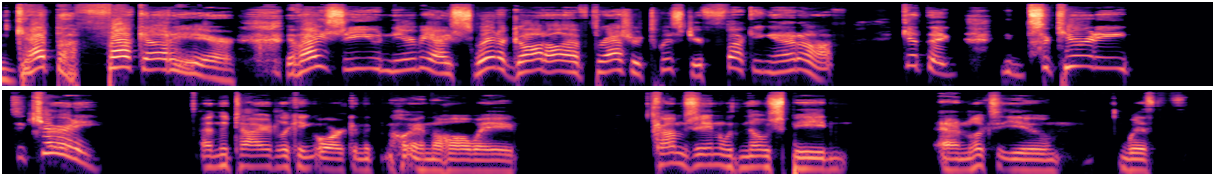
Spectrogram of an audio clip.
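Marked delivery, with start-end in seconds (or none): 0.1-9.9 raised-voice, high-pitched shriek. A narrator voices her outburst at the listener's character, shrieking. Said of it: "she raises her voice to a shriek".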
